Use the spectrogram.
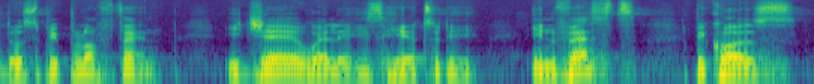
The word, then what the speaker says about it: Ijeawele: MC, we need to teach you how to pronounce our name well. It's Ijeawele. Where is he? Ijeawele.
